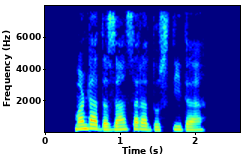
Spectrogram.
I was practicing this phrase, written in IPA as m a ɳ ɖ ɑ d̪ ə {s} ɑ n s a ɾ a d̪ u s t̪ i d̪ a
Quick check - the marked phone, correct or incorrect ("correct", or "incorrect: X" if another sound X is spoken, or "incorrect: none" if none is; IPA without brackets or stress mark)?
incorrect: z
